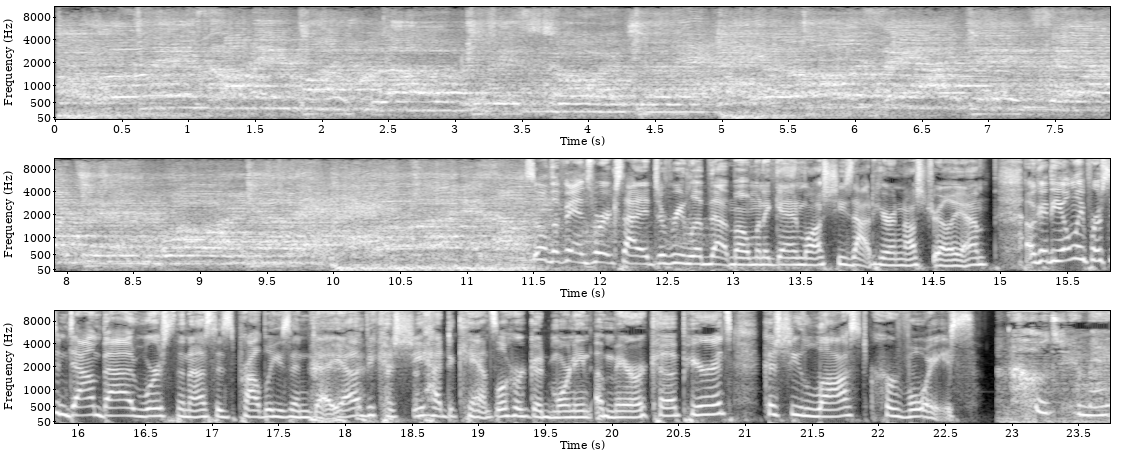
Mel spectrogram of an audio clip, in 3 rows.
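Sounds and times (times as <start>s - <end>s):
stadium concert crowd in Sydney roaring and singing: 0.0s - 13.5s
speech: 12.1s - 23.7s.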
